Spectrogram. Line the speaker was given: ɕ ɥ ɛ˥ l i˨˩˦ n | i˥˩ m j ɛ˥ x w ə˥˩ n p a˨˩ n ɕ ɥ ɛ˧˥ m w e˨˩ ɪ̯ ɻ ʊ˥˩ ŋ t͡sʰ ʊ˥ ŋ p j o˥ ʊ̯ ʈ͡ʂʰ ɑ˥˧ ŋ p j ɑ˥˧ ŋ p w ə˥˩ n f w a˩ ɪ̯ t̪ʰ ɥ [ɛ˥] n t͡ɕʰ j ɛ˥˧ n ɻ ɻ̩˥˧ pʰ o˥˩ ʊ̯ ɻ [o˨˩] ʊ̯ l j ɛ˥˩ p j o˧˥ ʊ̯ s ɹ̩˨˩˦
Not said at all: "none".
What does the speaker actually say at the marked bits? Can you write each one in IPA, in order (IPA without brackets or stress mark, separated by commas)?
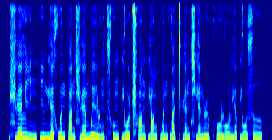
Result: ɛ˥, o˨˩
